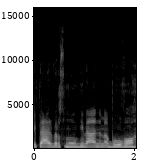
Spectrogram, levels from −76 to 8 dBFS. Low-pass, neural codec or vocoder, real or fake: 14.4 kHz; none; real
